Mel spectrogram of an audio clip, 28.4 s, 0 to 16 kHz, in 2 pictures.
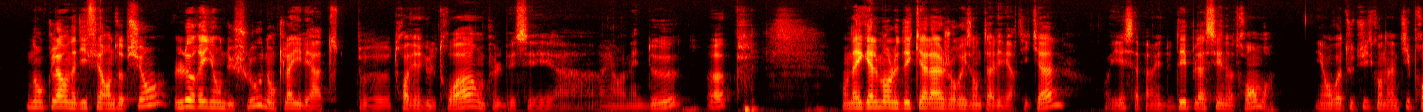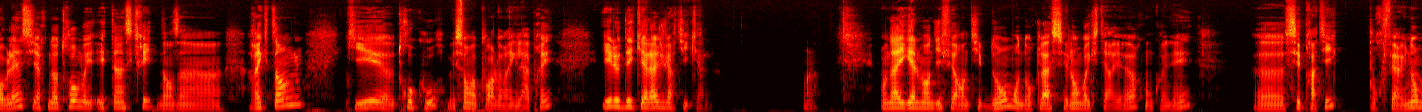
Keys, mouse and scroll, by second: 4.2 click, 4.4 click, 5.7 click, 6.5 ctrl+a, 9.7 click, 10.6 click, 11.2 click, 11.6 click, 12.0 click, 20.4 click, 21.2 click, 22.2 click, 25.8 click.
